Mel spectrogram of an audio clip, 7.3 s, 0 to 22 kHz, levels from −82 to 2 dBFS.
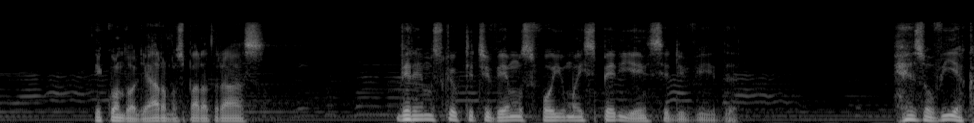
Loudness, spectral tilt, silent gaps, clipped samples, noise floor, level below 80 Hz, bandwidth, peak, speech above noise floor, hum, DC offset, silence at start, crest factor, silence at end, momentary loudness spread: -37 LUFS; -5.5 dB/octave; none; under 0.1%; -65 dBFS; -54 dBFS; 10.5 kHz; -20 dBFS; 28 dB; 60 Hz at -65 dBFS; under 0.1%; 0 s; 18 dB; 0 s; 11 LU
